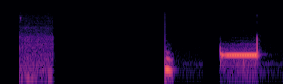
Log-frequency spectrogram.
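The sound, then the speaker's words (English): A phone call to the caller's father being placed: a brief burst of noise, a sharp click, then a steady electronic tone lasting about half a second, fairly loud, with no voices. “Let me try my dad again. I'm gonna try my dad again.”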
